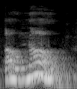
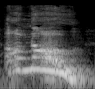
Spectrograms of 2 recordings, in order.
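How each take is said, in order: First: Low, deadpan oh no; low deadpan sigh of dismay; flat disappointed. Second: Higher, louder oh no; panicked blurt; loud comic cry; loud mock yelp. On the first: Retold or imitated. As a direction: let down, dry. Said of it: "she'd be like". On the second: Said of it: "he'd be like".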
